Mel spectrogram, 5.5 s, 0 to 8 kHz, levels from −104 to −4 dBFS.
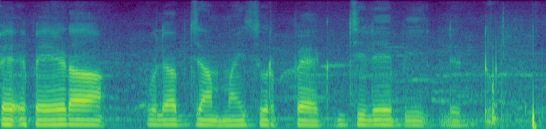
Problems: constant background noise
